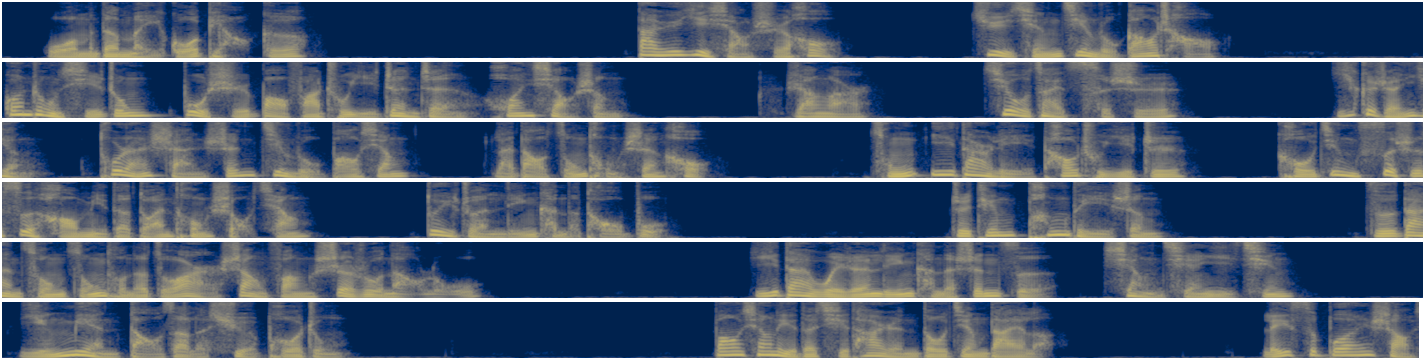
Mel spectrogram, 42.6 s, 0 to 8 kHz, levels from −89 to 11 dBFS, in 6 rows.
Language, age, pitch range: Chinese, 20-39, 85-140 Hz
